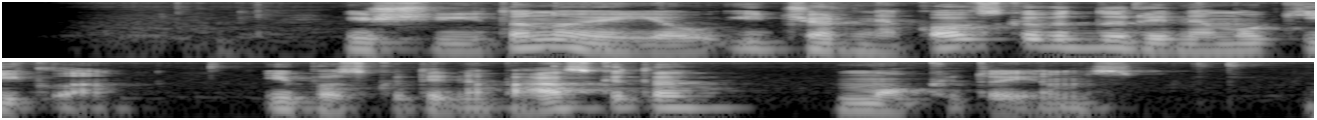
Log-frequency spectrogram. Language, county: Lithuanian, Klaipėda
